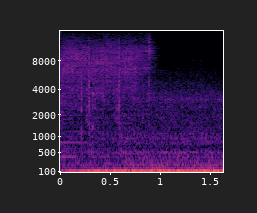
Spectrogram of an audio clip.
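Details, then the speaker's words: Dodge after rear tyre rubbing was fixed by replacing the incorrect 15x10 rims with new wheels and tyres and clearing the inner wheel guards, driving round a roundabout: steady low road rumble from the rear, no scraping or rubbing. No tyre rub. "On the road, nothing. No scraping, nothing. When we cleared the inner wheel guards, we've given those wheels and tyres enough room to move up and down."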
